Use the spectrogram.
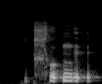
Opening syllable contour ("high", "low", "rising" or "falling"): high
